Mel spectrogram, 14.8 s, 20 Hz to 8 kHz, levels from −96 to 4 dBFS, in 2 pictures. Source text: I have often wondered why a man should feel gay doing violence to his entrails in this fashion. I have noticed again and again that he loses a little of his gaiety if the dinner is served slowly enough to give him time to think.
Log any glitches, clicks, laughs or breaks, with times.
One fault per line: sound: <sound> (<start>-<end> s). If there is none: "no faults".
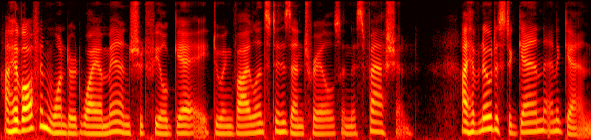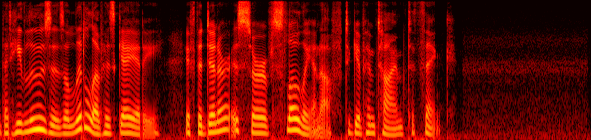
no faults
